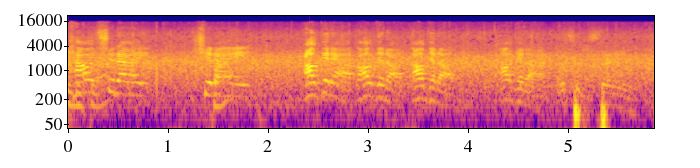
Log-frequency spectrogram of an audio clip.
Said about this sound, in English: This is just like, that's, everyone is clapping. Yes. You should be.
